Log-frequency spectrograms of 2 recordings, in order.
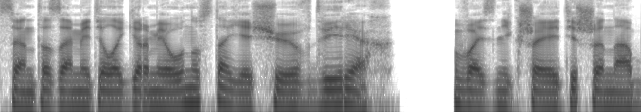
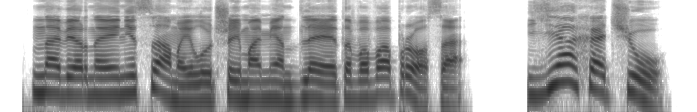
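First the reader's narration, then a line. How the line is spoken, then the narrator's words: Yelling. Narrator (Russian): заорала Трейси Дэвис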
